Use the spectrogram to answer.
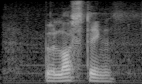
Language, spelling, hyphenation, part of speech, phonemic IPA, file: Dutch, belasting, be‧las‧ting, noun, /bəˈlɑs.tɪŋ/, Nl-belasting.ogg
- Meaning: 1. strain, burden, load 2. tax, taxation 3. load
